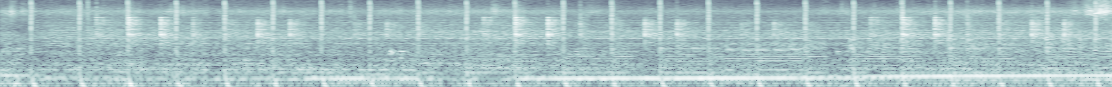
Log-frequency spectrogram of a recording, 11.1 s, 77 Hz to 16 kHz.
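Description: A 2009 Shelby GT500 King of the Road cruises along a highway, its engine droning loud and steady from inside the car, with a sustained low hum that rises slightly in pitch midway and regular ticking clicks over the top.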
